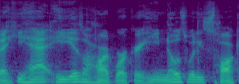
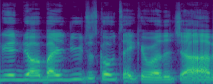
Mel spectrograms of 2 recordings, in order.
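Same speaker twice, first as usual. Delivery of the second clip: mock very high, loud, bratty whining tone; 11 semitones higher, 5 dB louder than usual. Retelling her emotional reply to him: imitating a bratty, emotional tone. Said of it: "Candy starts giving that bratty energy".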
